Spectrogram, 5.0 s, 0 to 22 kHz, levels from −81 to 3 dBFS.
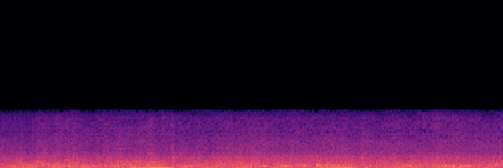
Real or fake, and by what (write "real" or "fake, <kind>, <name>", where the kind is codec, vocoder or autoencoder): fake, codec, DAC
